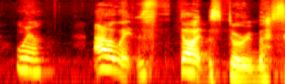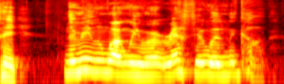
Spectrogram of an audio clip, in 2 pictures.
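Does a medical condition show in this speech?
Yes: cerebral palsy; from birth.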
